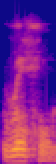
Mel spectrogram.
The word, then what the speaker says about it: rojo: Mor purple negro black Rojo there's that J is pronounced like an H red and rosalo pink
